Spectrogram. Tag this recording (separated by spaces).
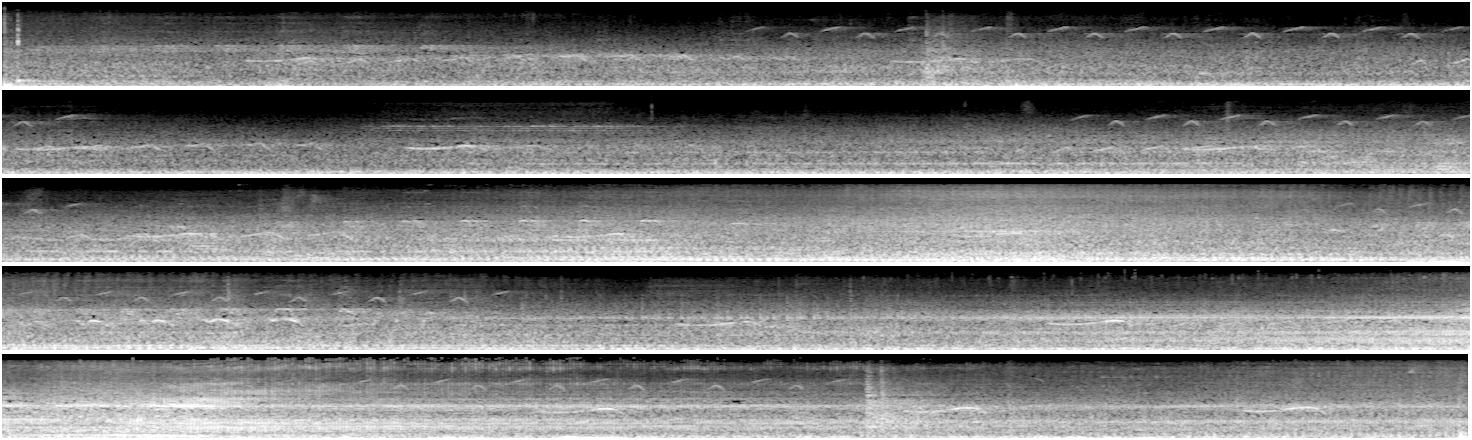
motorbike car street ambience nature field-recording atmosphere talk India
